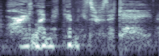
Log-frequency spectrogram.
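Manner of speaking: hushed nervous whisper. Retold or imitated. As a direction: whisper it to yourself. Nervous self-talk on set.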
